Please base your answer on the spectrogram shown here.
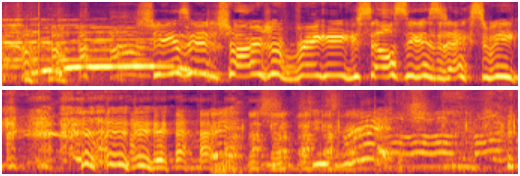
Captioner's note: laughs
